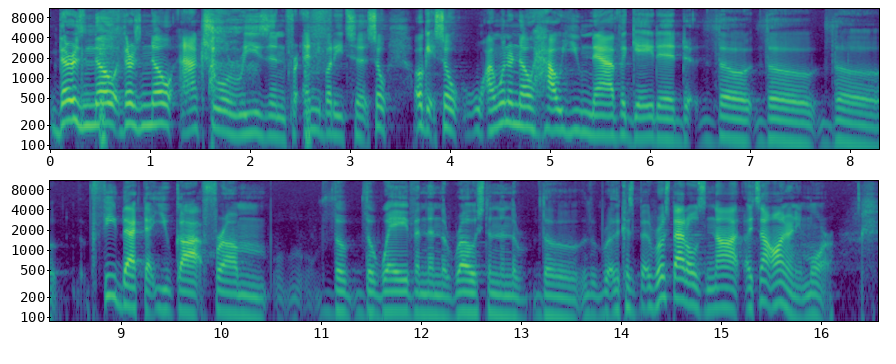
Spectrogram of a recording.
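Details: Adult male comedian known for his own stutter, speaking spontaneously in English podcast conversation; real stuttering.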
